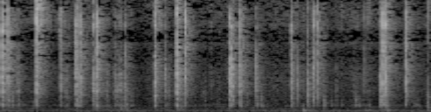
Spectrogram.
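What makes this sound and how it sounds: Long pastel acrylic nails on both hands tap and scratch the glass front and patterned plastic or wood border of a large framed picture lying flat on a chair. A quiet, quick series of sharp, bright clicks, close to keyboard typing, with almost no low end and very little ring, mixed with faint scratching between the taps.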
